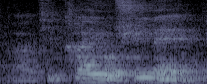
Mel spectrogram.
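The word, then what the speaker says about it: δικαιοσύνη: 헬라어로 의에 해당되는 단어는 디카이오 쉬네 이렇게 발음한답니다.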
